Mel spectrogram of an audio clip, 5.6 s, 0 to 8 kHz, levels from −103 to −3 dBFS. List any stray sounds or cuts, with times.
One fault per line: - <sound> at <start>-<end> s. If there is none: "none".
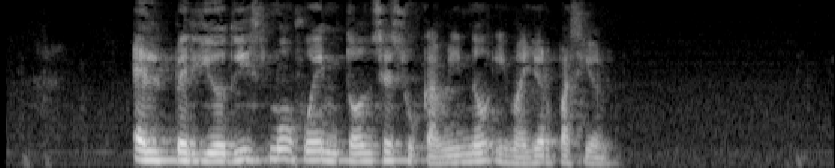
none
